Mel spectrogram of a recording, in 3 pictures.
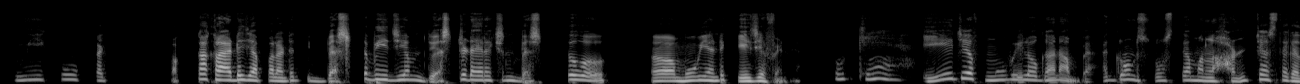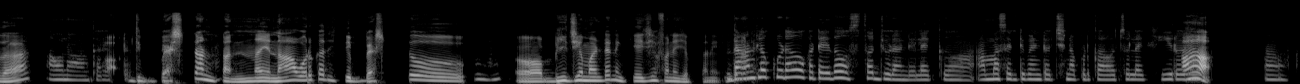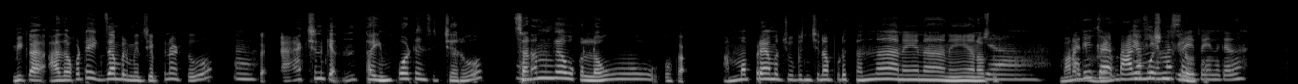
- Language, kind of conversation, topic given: Telugu, podcast, సౌండ్‌ట్రాక్ ఒక సినిమాకు ఎంత ప్రభావం చూపుతుంది?
- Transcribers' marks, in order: in English: "క్లారిటీ"; in English: "ది బెస్ట్ బీజీఎమ్, బెస్ట్ డైరెక్షన్"; in English: "మూవీ"; in English: "మూవీలో"; in English: "బ్యాక్గ్రౌండ్"; in English: "హంట్"; in English: "ది బెస్ట్"; in English: "బీజీఎమ్"; in English: "సెంటిమెంట్"; in English: "లైక్"; in English: "ఎగ్జాంపుల్"; tapping; in English: "యాక్షన్‌కి"; in English: "ఇంపార్టెన్స్"; in English: "సడన్‌గా"; in English: "లవ్"; singing: "తన్నానే నానే"; other background noise; in English: "ఎమోషన్"; in English: "ఫేమస్"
